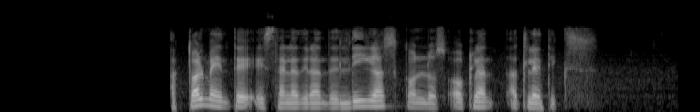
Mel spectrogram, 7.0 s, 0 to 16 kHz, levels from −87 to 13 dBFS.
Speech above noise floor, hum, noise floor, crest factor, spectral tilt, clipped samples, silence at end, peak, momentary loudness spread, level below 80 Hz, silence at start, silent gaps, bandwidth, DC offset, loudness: over 64 dB; none; under -90 dBFS; 24 dB; -6 dB/octave; under 0.1%; 1.1 s; -4 dBFS; 17 LU; -64 dBFS; 1.7 s; none; 7.2 kHz; under 0.1%; -26 LUFS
